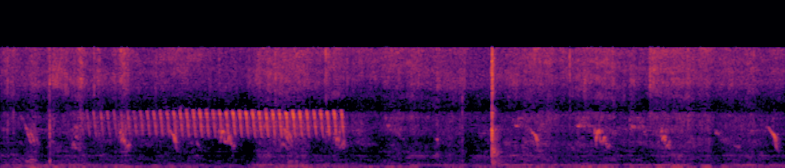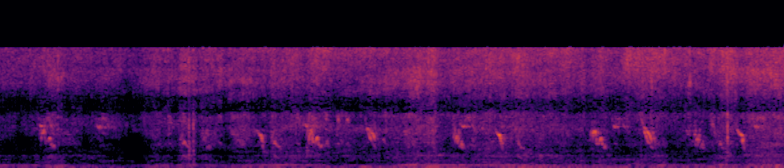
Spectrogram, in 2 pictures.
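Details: Nonstop traffic of worker honey bees at a feral colony: a dense, steady droning hum with a low fundamental and a layered overtone, while small birds chirp faintly and briefly in the background.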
